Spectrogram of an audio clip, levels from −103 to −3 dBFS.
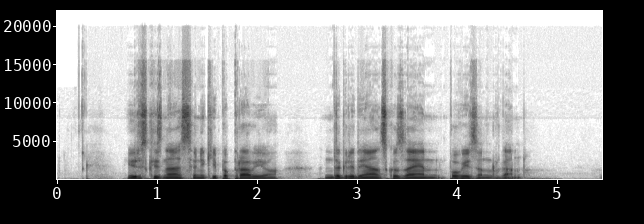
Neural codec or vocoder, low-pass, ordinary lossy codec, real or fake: none; 19.8 kHz; Opus, 24 kbps; real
